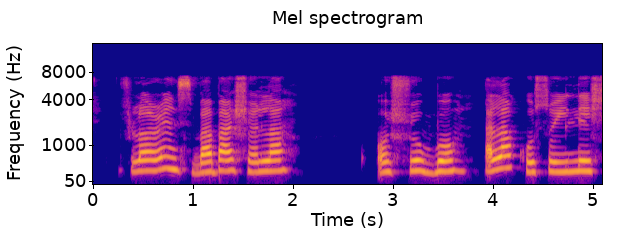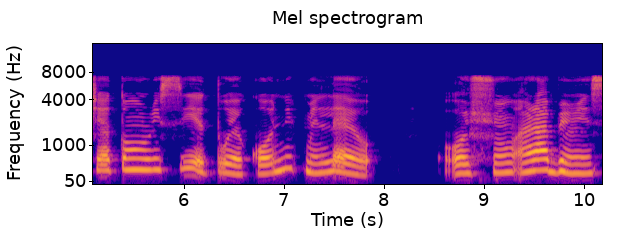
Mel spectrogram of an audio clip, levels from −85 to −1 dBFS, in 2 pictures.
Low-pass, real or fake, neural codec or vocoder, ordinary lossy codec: 7.2 kHz; real; none; none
